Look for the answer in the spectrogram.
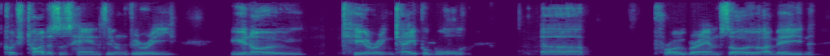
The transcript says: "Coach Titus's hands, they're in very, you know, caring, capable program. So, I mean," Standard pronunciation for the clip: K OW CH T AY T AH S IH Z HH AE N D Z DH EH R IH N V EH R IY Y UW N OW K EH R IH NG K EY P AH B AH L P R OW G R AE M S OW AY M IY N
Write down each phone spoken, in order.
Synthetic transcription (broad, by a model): K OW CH T AY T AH S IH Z HH AE N D Z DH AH R IH N V EH R IY Y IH N OW K EH R IH NG K EY P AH B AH L P R OW G R AE M S OW AY M IY N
